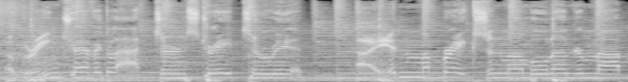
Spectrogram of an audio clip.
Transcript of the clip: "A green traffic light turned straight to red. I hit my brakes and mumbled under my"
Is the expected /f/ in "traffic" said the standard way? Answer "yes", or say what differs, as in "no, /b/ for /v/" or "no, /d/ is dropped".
yes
